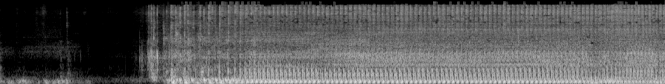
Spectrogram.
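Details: 1982 Snapper Comet riding mower with an 8HP Tecumseh engine, an estate-sale find, cranks briefly, fires and settles into a steady, even, low chugging run with no knocks or misses; healthy.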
